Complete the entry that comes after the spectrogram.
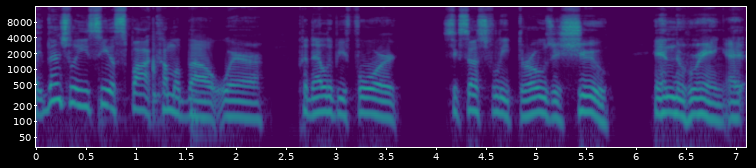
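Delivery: ordinary talk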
